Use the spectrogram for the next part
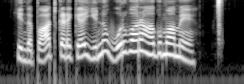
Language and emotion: Tamil, sad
